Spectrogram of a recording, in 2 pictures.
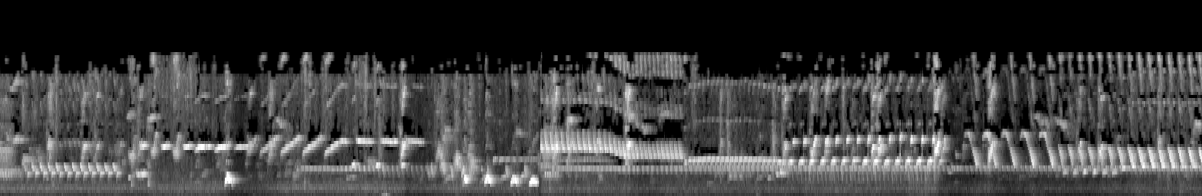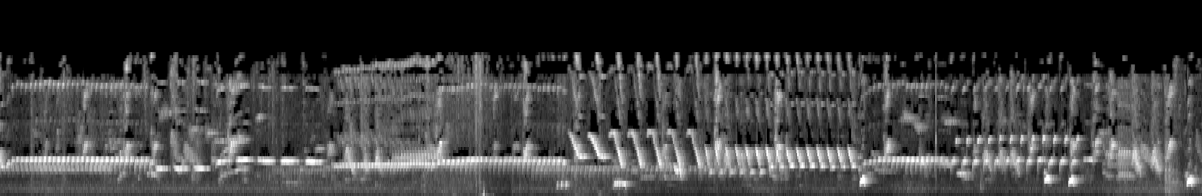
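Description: Caged birds calling almost without pause: overlapping rapid trills, repeated high chirps and short held whistles. A couple of faint dull knocks come about five seconds in and again about twenty-one seconds in.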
